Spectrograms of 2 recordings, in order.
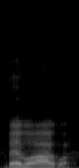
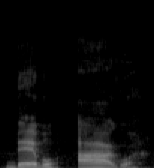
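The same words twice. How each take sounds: First: The accent sounds plain and natural. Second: The accent is overdone and exaggerated.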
